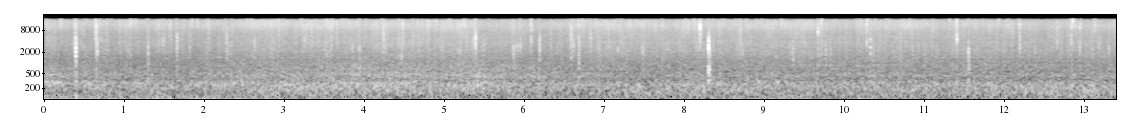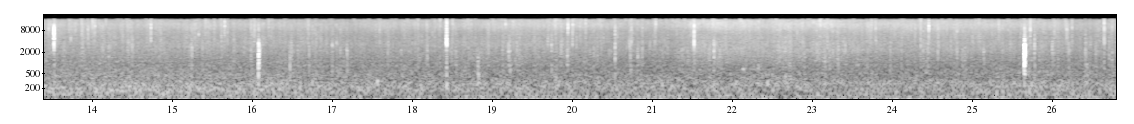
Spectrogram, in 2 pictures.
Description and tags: car burning
During a film shooting, we burned a car. Here´s 26 seconds of it.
